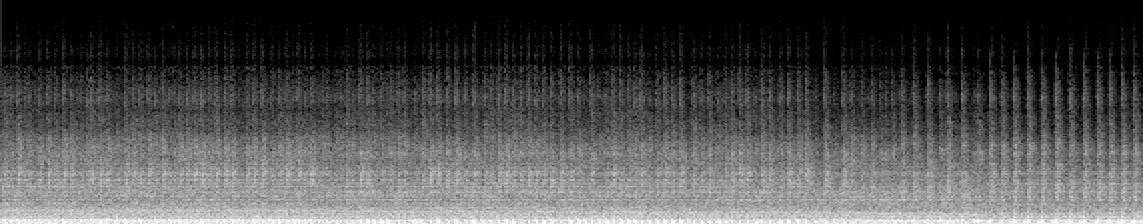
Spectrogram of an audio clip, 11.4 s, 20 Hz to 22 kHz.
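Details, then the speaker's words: 2002 Yamaha YZ125 two-stroke bought cheap after sitting a long time, with a new part fitted, choke on, first start: crisp, even idle with clean throttle blips, no crank knocking or clattering; running normally. "Yep. She runs good. Let's go. Well, there you go, guys. Running really good too."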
